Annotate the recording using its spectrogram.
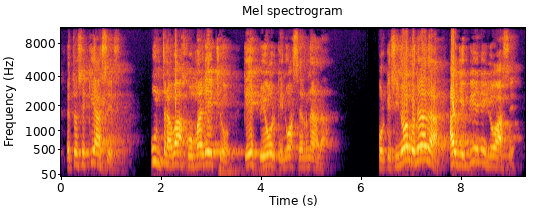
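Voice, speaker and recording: Lively intonation at a fairly slow pace, with audible room echo. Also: man, high pitch for a man. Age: 60s. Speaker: pastor. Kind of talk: sermon.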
